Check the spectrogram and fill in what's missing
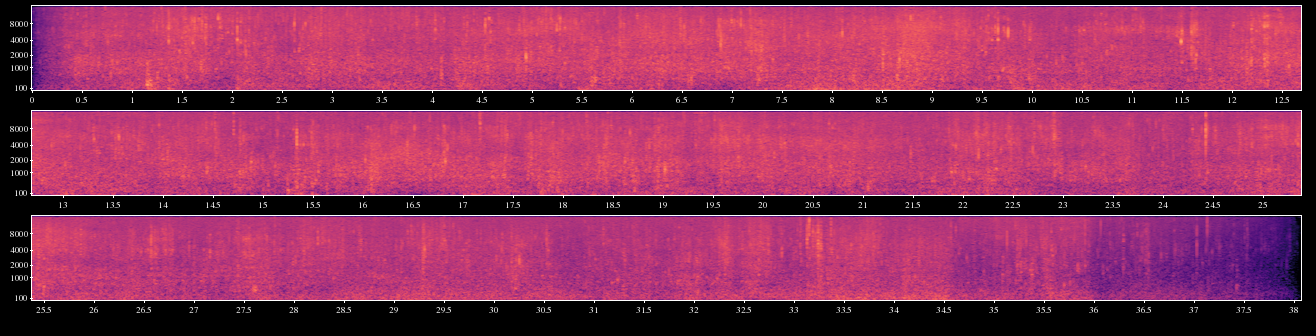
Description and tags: Splashing Icebergs at Danco island in the Antarctica Peninsula
Recording of an Iceperg splashing in the water at Danco Island in Antarctica Peninsula, using a Shotgun Microphone (Schoeps)
Iceberg, Recording, field, splashing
